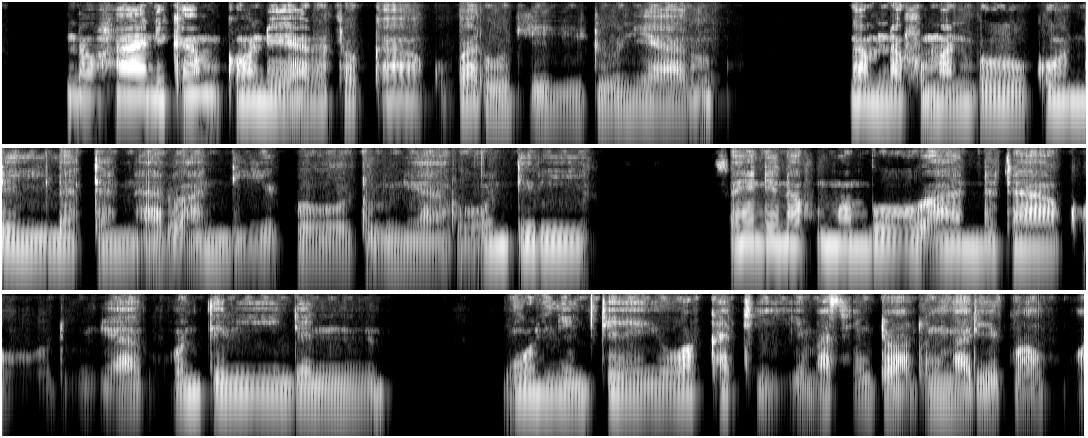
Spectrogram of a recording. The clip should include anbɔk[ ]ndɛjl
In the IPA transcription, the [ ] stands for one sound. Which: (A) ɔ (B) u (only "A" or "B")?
A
